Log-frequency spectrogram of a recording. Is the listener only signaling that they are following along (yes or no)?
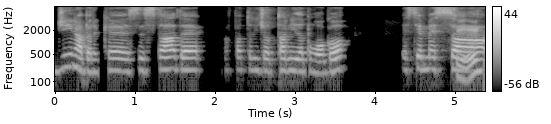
yes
